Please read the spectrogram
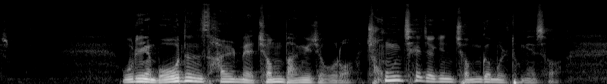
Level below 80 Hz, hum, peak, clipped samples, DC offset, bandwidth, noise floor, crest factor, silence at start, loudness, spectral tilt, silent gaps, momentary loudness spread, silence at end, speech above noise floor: -42 dBFS; none; -4 dBFS; under 0.1%; under 0.1%; 13 kHz; -67 dBFS; 18 dB; 0.05 s; -20 LUFS; -8 dB/octave; none; 19 LU; 0.55 s; 47 dB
